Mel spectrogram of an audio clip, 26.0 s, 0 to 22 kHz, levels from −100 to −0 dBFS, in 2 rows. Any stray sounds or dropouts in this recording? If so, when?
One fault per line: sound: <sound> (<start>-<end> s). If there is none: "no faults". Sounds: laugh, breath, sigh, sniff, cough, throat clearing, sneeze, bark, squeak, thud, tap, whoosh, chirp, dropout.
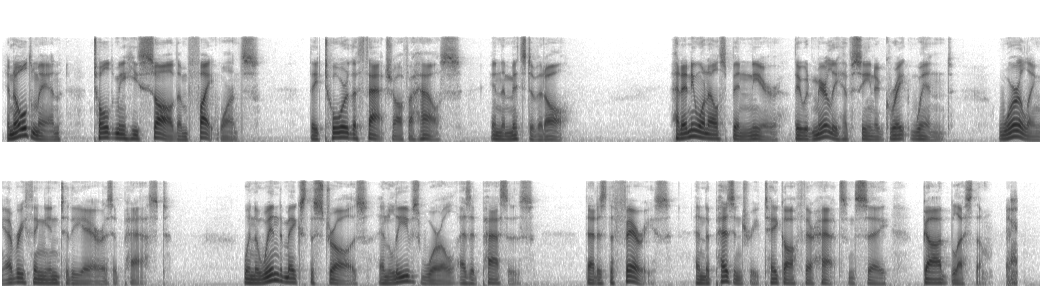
sound: laugh (25.5-25.7 s)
